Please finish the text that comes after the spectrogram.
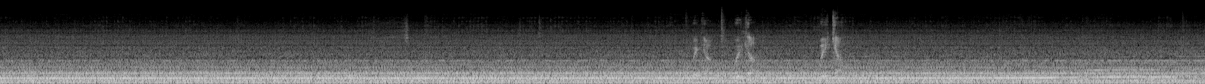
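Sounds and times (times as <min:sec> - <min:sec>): train running inside carriage: 0:00.0 - 0:09.4.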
